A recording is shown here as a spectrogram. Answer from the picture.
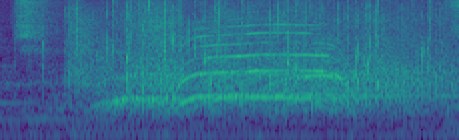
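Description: Audience applauding, swelling about half a second in after an award winner is named. A long, high-pitched cheer rises over the clapping for about a second.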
